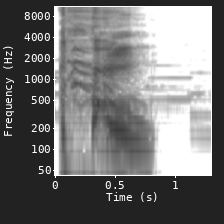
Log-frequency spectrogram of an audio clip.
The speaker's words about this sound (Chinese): 见夫人不配合自己，温体仁只有尴尬的咳嗽了一声。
